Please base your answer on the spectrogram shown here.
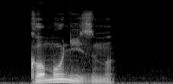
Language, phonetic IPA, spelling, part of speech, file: Polish, [kɔ̃ˈmũɲism̥], komunizm, noun, Pl-komunizm.ogg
